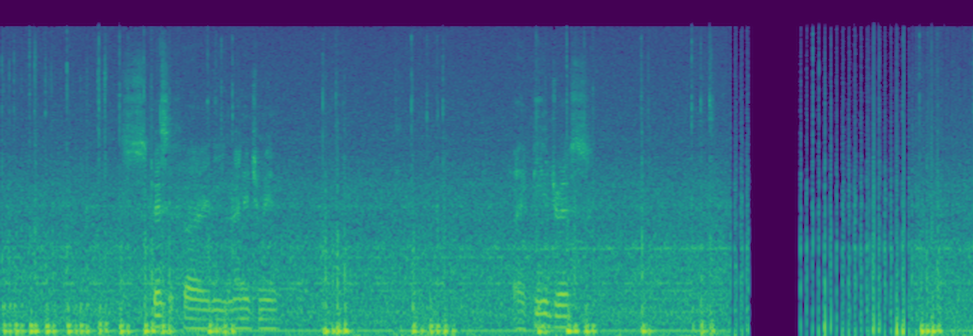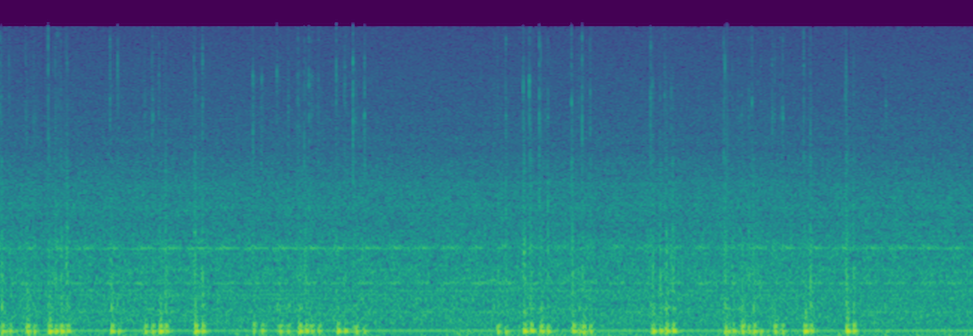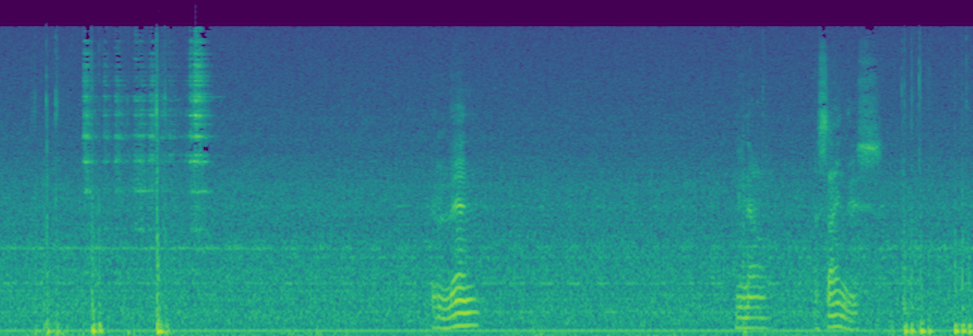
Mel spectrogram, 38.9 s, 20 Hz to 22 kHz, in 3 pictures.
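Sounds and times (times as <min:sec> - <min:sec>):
keyboard typing: 0:00.0 - 0:02.2, 0:04.3 - 0:04.7, 0:05.4 - 0:06.0, 0:08.6 - 0:09.6, 0:12.3 - 0:17.9, 0:19.6 - 0:20.9, 0:21.6 - 0:22.0, 0:22.6 - 0:24.4, 0:38.0 - 0:38.9
steady low hum: 0:00.0 - 0:09.7, 0:12.2 - 0:38.9.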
